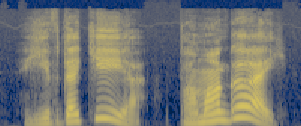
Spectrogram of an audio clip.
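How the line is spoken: Old man's sudden shout. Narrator (Russian): внезапно закричал дед Пихто

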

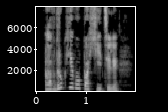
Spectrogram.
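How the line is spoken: Giggling woman. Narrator (Russian): хихикнула женщина

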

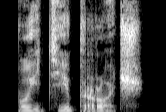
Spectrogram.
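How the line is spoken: Barely audible hiss. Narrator (Russian): едва слышно прошипел

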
